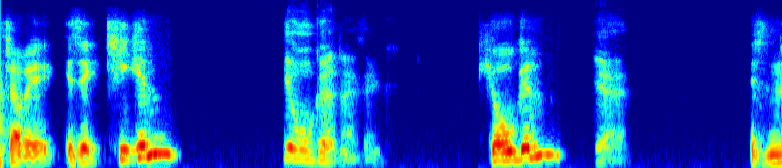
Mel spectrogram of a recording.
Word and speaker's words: Keoghan: There's some other famous figures with that spelling which are pronounced Keegan, but I think in this case it's Barry Keoghan.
